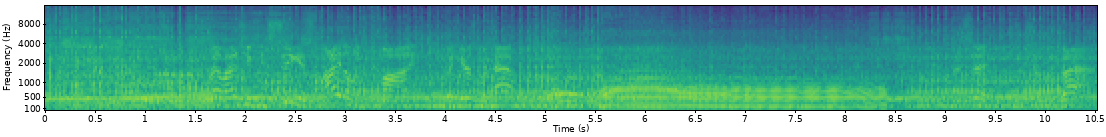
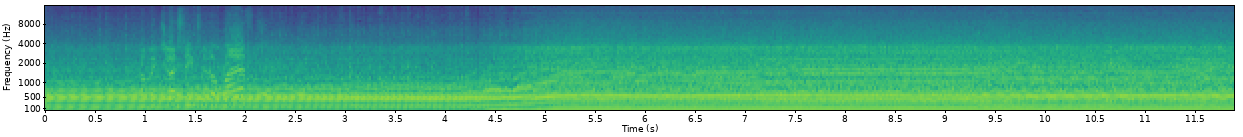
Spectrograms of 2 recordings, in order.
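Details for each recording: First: Warmed-up Echo ES-250 leaf blower (same engine as PB-250) idles fine, but on throttle the two-stroke buzz drops and labours, making about half power, then recovers; a bog from a lean high-speed carburetor mixture. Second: Echo ES-250 leaf blower (same engine as PB-250), carburetor screw turned left while running wide open. It climbs from a rough note to a steady, clean high scream, showing the bog is fixed with strong full-throttle running.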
